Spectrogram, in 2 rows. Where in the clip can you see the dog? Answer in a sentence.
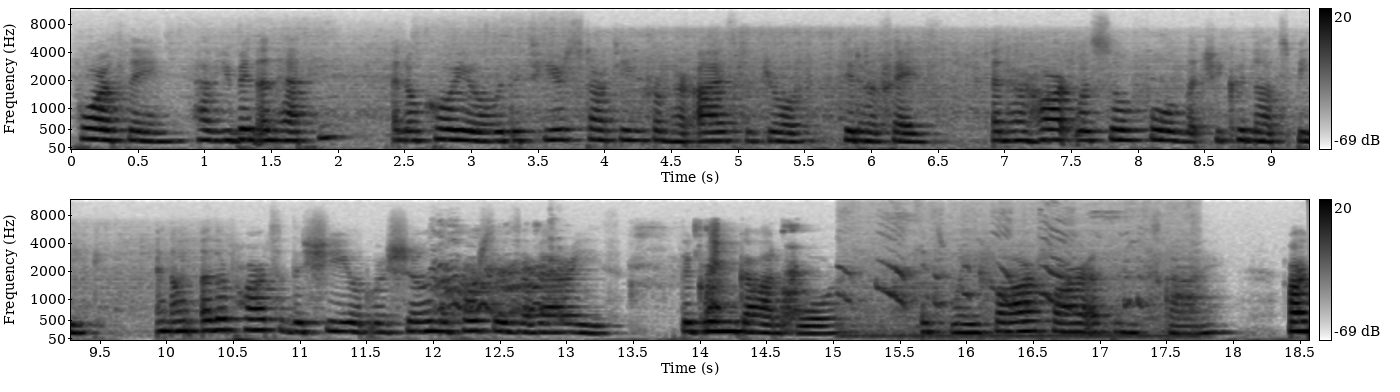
You can hear the dog from 11.9 to 17.8 s.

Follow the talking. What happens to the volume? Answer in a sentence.
The loudness of the talking stays about the same.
